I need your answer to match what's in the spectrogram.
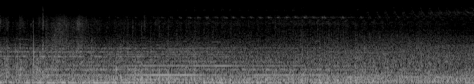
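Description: A rescue helicopter drones steadily overhead, its dense low rotor rumble and engine whine filling the air at a constant loudness for several seconds, with no voices.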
